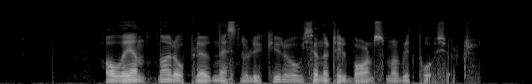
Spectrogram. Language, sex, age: Norwegian, male, 32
